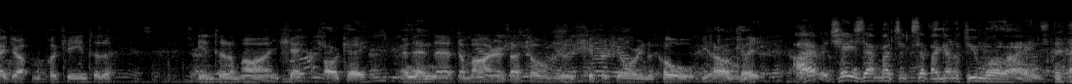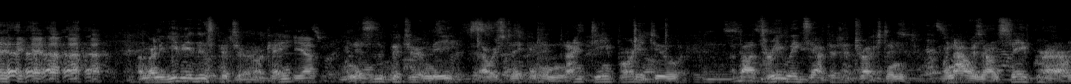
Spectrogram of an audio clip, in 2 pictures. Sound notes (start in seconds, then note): 10.4 laughter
